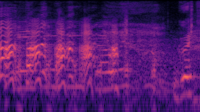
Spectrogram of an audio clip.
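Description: A woman laughing in a run of short chuckles, then speaking again near the end.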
